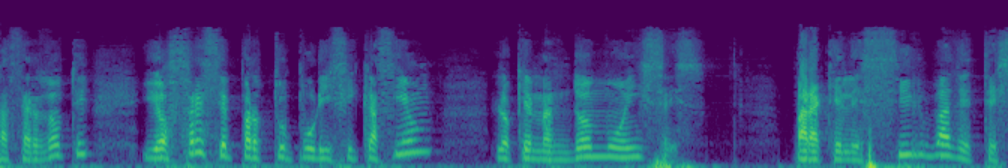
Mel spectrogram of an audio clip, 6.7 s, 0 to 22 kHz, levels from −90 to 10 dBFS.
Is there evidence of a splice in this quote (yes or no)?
no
